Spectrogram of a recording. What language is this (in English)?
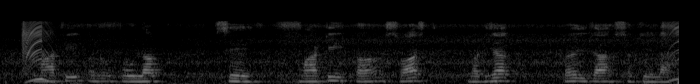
Bhojpuri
